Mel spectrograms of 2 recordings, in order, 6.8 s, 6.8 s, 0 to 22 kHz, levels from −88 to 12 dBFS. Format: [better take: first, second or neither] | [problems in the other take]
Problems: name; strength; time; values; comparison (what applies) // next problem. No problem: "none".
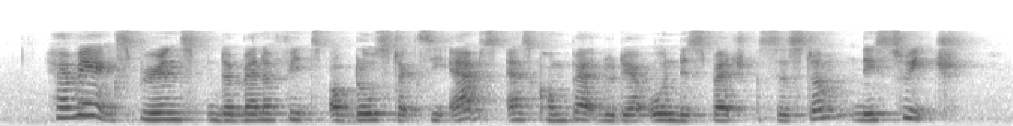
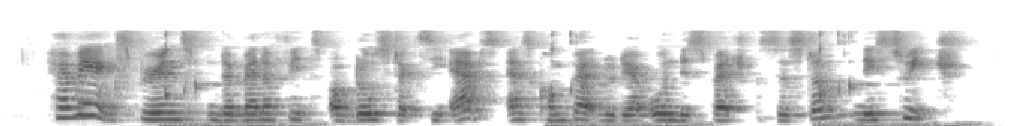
first | noise reduction (classical method Wiener filter)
